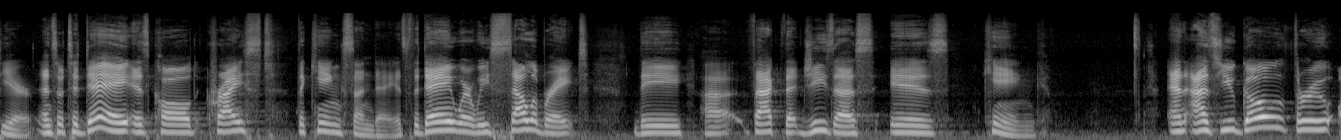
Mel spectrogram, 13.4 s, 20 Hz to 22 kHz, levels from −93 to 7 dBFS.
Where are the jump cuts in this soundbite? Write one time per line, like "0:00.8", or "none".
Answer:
0:06.9
0:11.5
